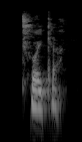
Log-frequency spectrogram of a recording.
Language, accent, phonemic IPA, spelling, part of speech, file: English, Southern England, /ˈtɹɔɪ.kə/, troika, noun, LL-Q1860 (eng)-troika.wav
- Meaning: 1. A Russian carriage drawn by a team of three horses abreast 2. A party or group of three, especially a ruling council of three people in Soviet or Russian contexts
